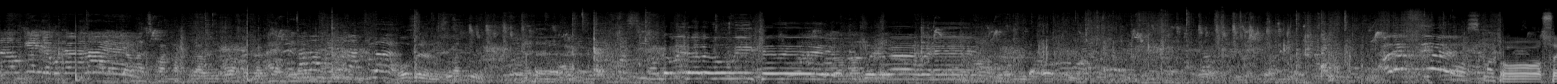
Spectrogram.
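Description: A man talks casually close by, outdoors.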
